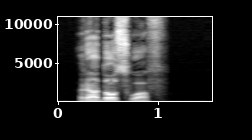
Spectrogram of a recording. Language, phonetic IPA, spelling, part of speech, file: Polish, [raˈdɔswaf], Radosław, proper noun, Pl-Radosław.ogg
